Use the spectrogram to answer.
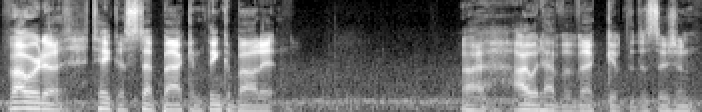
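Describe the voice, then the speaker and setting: A man's voice: fairly low pitch, steady tone, normal speed, vocal fry, bright, forceful tone, a little hiss or hum, full character voice. A man voicing a wry talking sword.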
